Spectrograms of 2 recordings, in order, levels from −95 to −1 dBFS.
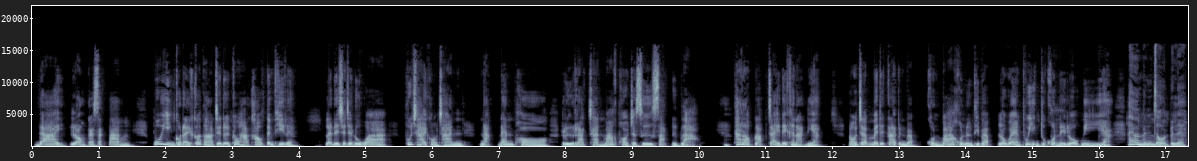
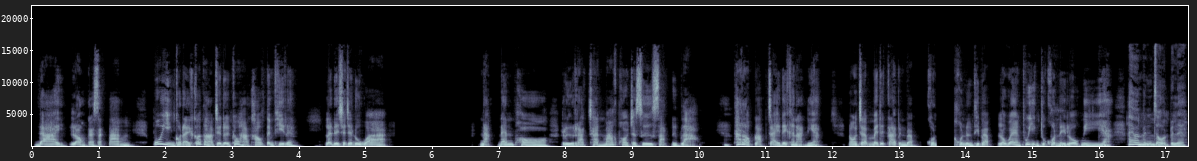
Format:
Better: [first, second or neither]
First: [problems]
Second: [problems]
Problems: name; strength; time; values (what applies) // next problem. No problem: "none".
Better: first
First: none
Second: audio cutting out; at 5.5 s for 1 s and at 14 s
